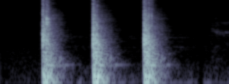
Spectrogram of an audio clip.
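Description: Wooden gavel struck three times, about half a second apart, each a loud crack with a short ringing decay, gaveling the hearing to order.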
